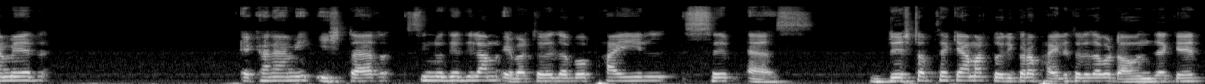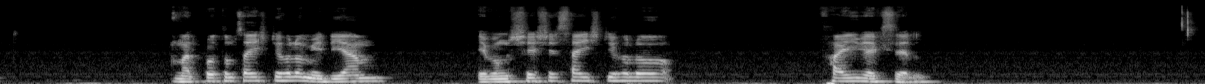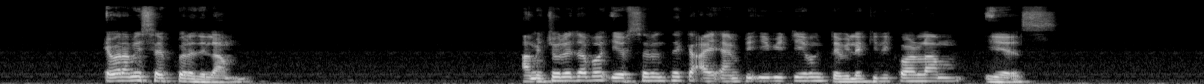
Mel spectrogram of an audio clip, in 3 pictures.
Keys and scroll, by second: 2.9 KP_Multiply, 14.8 m, 19.8 KP_5, 20.5 x, 21.6 l.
